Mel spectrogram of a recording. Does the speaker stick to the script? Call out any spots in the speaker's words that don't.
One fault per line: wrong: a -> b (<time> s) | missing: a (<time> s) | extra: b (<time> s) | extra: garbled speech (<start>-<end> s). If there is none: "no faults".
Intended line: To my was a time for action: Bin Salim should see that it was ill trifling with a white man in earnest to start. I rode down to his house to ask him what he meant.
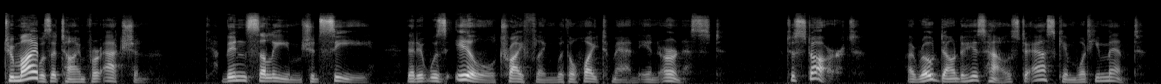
no faults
